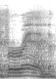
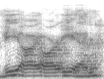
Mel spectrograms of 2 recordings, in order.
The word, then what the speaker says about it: Viren: The name is Viren, Viren. That's how it's spelled, and it's Viren.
